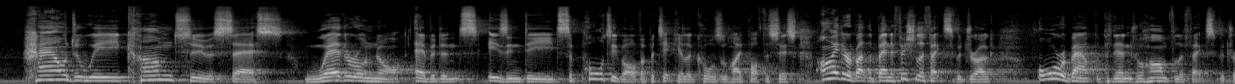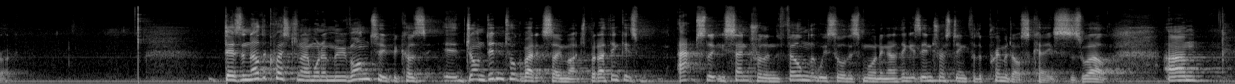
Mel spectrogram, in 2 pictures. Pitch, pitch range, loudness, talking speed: 155 Hz, 135-185 Hz, -24 LUFS, 190 wpm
